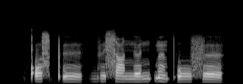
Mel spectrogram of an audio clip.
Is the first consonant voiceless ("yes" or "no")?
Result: yes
